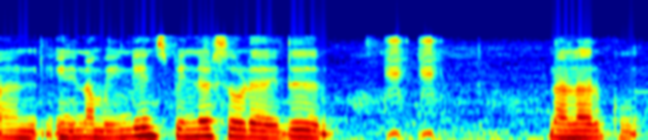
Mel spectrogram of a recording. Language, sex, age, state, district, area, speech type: Tamil, female, 45-60, Tamil Nadu, Ariyalur, rural, spontaneous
